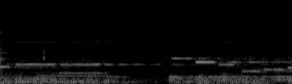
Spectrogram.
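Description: The theme from the TV show Taxi, a smooth jazz tune, plays on pop jazz radio during a Lyft ride: mellow sustained melodic notes over a soft bass, with a brief dip in the middle before the music carries on. No one speaks.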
